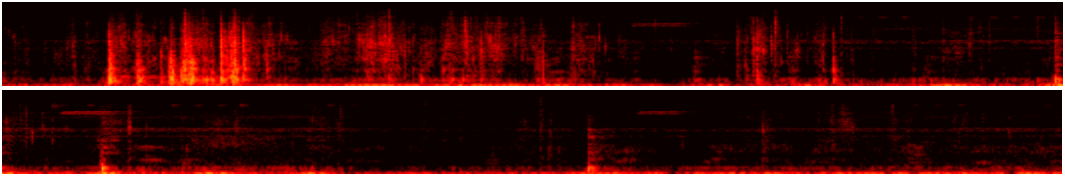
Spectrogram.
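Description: Chicken stew being poured from a large aluminium cooking pot into a metal hot pot: a loud cluster of knocks and a wet slide of food about a second in, then scattered single knocks and scrapes of metal on metal as the pot is emptied.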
